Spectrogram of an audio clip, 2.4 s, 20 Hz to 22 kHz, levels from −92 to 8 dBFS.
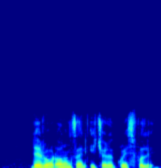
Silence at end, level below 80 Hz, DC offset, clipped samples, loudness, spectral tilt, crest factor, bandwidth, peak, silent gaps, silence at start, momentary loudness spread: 0.15 s; -80 dBFS; under 0.1%; under 0.1%; -38 LUFS; -6.5 dB/octave; 18 dB; 7.6 kHz; -22 dBFS; none; 0.5 s; 8 LU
